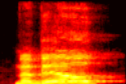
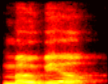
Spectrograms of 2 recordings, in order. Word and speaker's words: Mobile: I think as long as the stress, the accent is on the second half of the word, right, you're doing fine.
